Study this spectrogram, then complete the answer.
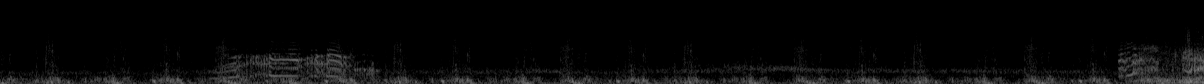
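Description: Large wings flap in flight.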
